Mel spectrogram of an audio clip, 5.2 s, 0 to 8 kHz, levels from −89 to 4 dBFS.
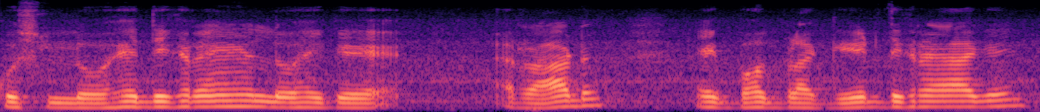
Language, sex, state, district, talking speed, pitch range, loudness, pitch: Hindi, male, Uttar Pradesh, Lucknow, 185 wpm, 130-145 Hz, -17 LUFS, 140 Hz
